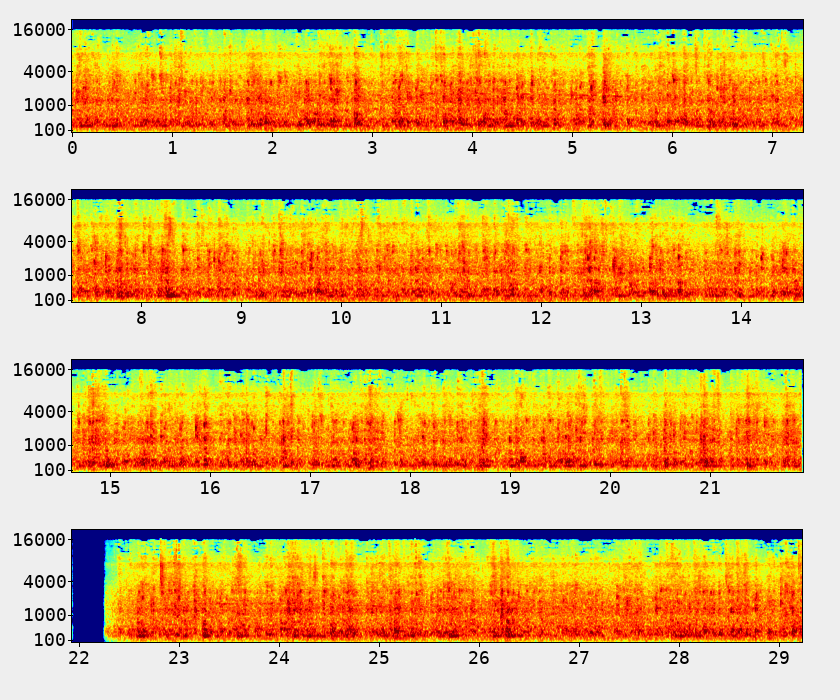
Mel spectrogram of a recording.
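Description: Steady rain falling, a dense, even hiss of countless small drop impacts. It cuts out to silence for about half a second roughly three quarters of the way through, then resumes unchanged.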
